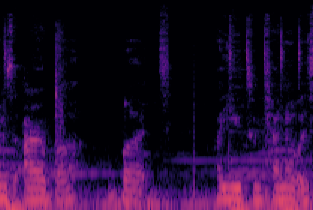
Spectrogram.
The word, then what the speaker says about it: Araba: r a b a i put the h's in there to emphasize the letters because people mispronounce my name a lot so the h is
